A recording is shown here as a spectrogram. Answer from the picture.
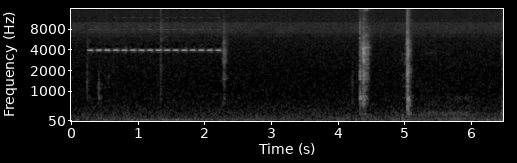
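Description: Canon DSLR self-timer beeping quietly, a high tone about eight times a second for two seconds, ending in the click of the shutter opening. About two seconds later the shutter clicks shut at the end of the 2-second exposure, and one more small click follows.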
